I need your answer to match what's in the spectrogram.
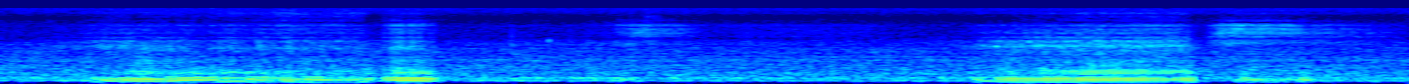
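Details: Sleeping pet snoring: two low, rattling snores about a second each, with quiet breathing between.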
